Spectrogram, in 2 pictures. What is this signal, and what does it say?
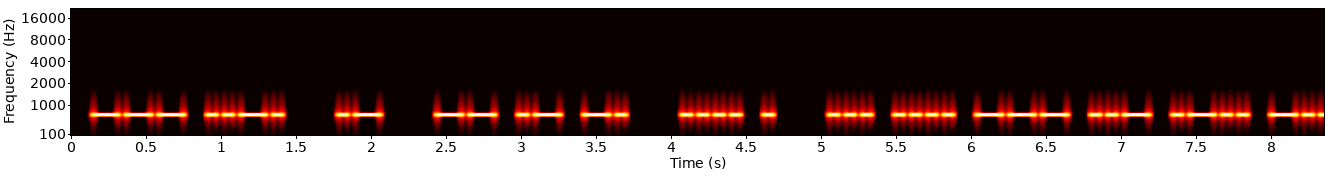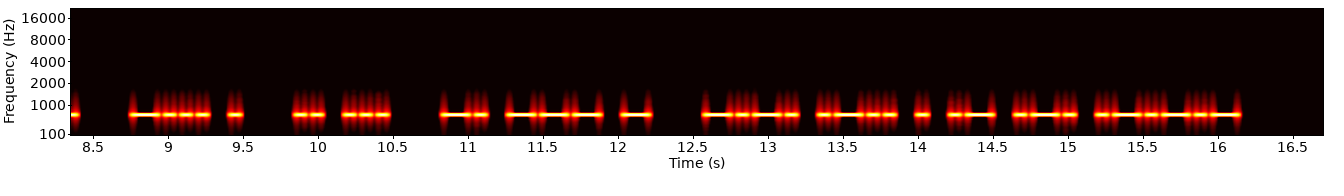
Morse code, heard as a keyed tone, about 22 wpm, 700 Hz. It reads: OF A MAN HE SHOULD BE IS NOT CLEAR.
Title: Sentences from Top 1300 Words 22wpm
